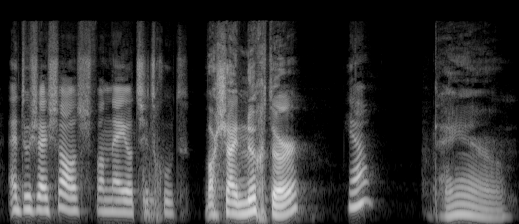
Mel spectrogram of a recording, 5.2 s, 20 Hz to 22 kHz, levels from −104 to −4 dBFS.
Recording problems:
none

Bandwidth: 15.5 kHz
